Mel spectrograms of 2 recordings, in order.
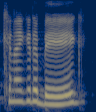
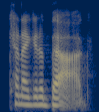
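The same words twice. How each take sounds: First: Bag is said with a Minnesota accent. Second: Bag is said the California way.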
